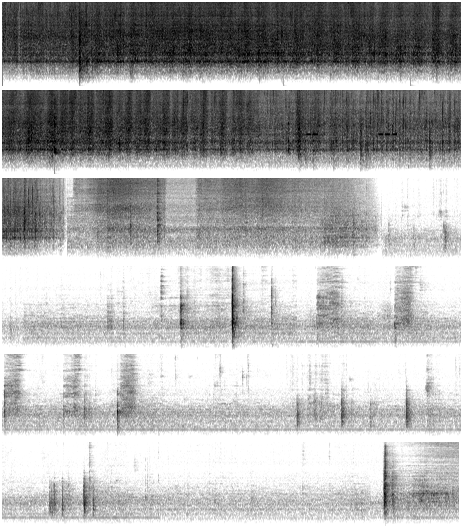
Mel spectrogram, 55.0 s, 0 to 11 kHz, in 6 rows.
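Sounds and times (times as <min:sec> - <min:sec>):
food sizzling in a frying pan: 0:00.0 - 0:25.9, 0:53.8 - 0:55.0.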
